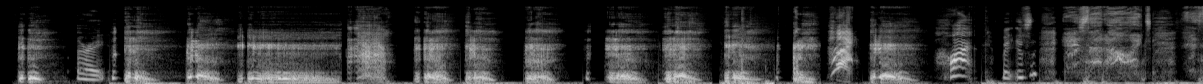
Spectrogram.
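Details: Adult voice actor's repeated bursts of coughing and throat clearing, roughly a dozen episodes in quick succession.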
